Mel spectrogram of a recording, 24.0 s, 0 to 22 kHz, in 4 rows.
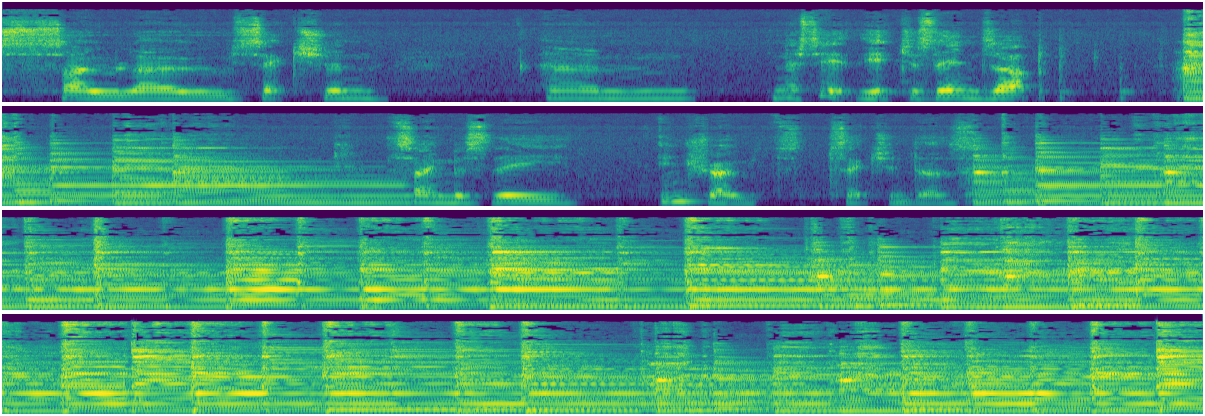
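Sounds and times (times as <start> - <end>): guitar strumming chords: 5.2 - 8.3, 10.8 - 24.0.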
